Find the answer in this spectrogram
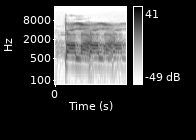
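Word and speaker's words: طلاق: আমি এখানে বসে আছি চিন্তা নেই অনেকে ভয়ে উচ্চারণ যদি বউ চলে যায় কি বলে তালাক বাবা শব্দটা তালাক নয় শুনে নিন আজকে তালাক শব্দটা নয়।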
